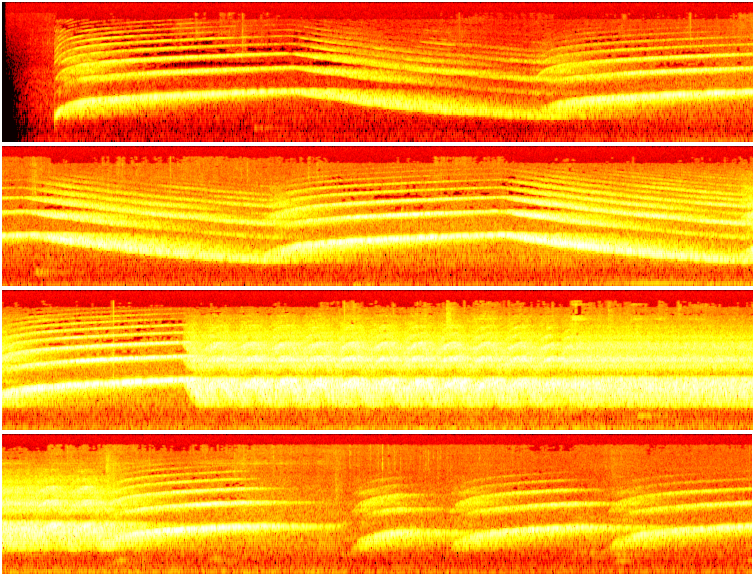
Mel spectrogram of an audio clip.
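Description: Ambulance siren sounding a slow wail, its pitch rising and falling about every five seconds and getting louder. About halfway through it switches to a rapid warble for some seven seconds, then goes back to the wail with shorter sweeps near the end.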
